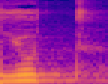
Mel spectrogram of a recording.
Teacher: حرف التاء هنا ساكن فهعمل فيه همسة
